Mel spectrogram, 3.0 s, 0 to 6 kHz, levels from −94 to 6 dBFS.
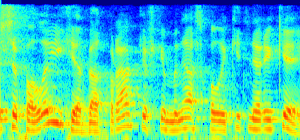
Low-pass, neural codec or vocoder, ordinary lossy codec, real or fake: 5.4 kHz; codec, 24 kHz, 3.1 kbps, DualCodec; MP3, 48 kbps; fake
